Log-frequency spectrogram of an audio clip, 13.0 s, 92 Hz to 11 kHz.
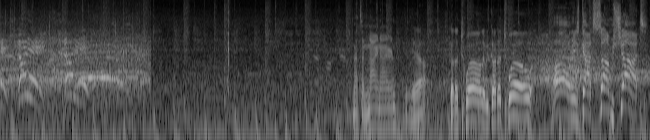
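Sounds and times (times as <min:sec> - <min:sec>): crowd cheering and whistling: 0:00.0 - 0:03.0, 0:09.3 - 0:13.0
background music: 0:00.0 - 0:13.0.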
